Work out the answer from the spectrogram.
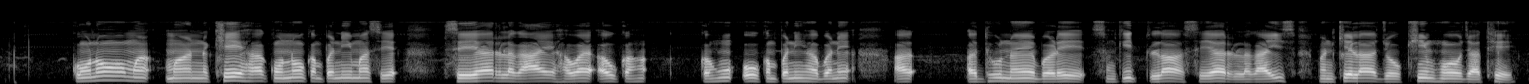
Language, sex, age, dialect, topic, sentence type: Chhattisgarhi, male, 18-24, Western/Budati/Khatahi, banking, statement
